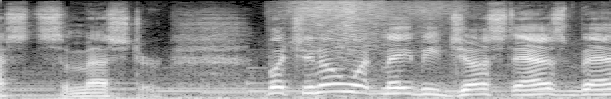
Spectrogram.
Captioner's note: air whooshes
